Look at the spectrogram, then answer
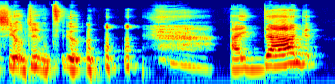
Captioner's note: laughing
